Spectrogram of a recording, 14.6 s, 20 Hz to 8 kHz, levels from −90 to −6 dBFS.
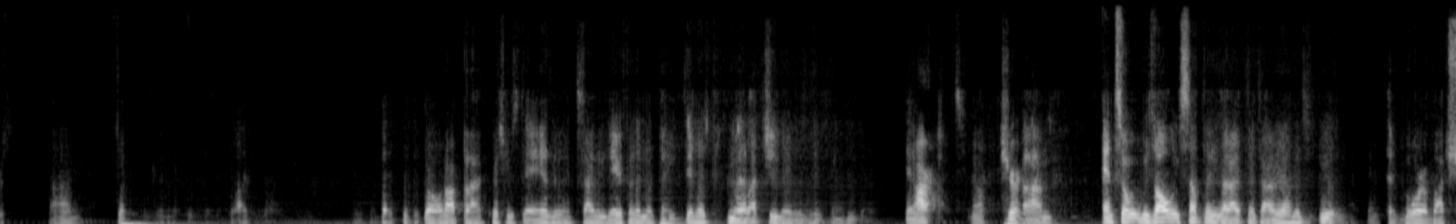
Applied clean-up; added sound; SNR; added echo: neural mask model DeepFilterNet 3.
